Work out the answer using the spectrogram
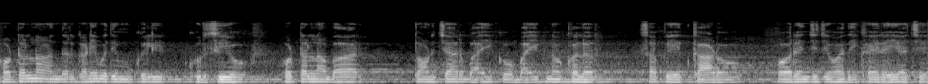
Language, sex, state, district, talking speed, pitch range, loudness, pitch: Gujarati, male, Gujarat, Valsad, 150 wpm, 115-120 Hz, -15 LUFS, 115 Hz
